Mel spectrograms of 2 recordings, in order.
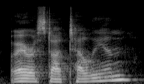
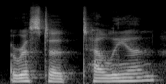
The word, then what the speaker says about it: Aristotelian: used that term um so I would say it's either AR Aristotelian or Aristo Aristotelian Aristotelian so we probably stress on the tell syllable um I can look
